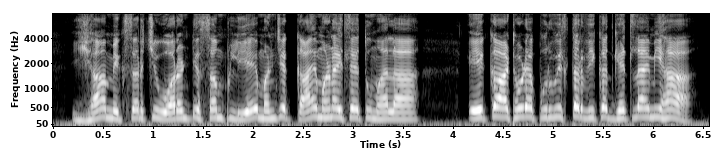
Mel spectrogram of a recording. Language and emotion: Marathi, angry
